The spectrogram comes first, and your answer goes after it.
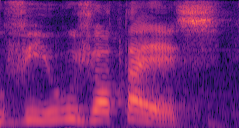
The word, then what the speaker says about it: Vue: Vue é uma palavra em francês que significa view, né? Seria a pronúncia como view.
